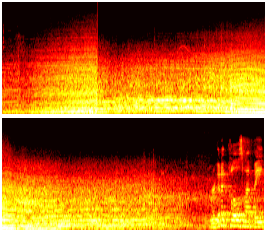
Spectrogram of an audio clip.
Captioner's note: engines revving, cars noises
